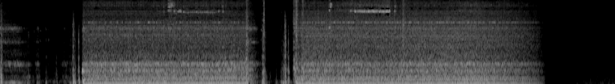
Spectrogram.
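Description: A lathe motor hums steadily as the chuck spins.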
